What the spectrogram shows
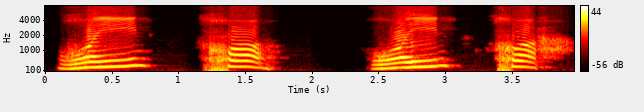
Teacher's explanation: हलक के शुरू के हिस्से से जो मुंह की तरफ है, यानी हलक का वो हिस्सा जो मुंह की तरफ है, वहां से गईन और खा निकलते हैं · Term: हरूफ हल्किया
